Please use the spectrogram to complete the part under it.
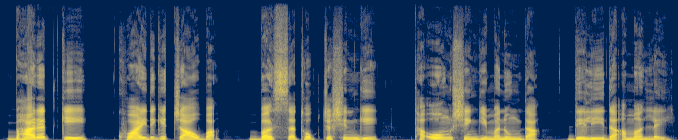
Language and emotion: Manipuri, neutral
